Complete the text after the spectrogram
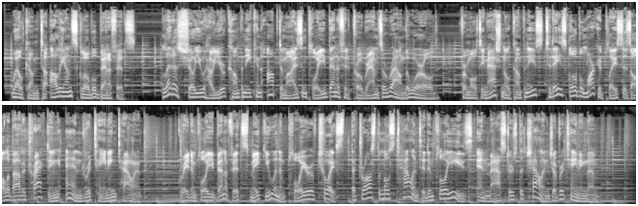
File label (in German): Imagefilm; Allianz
